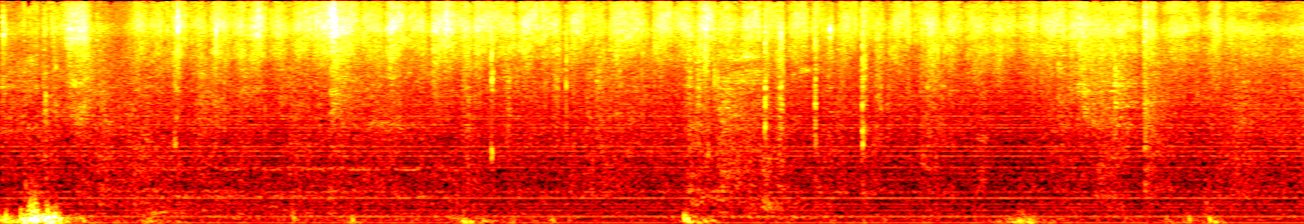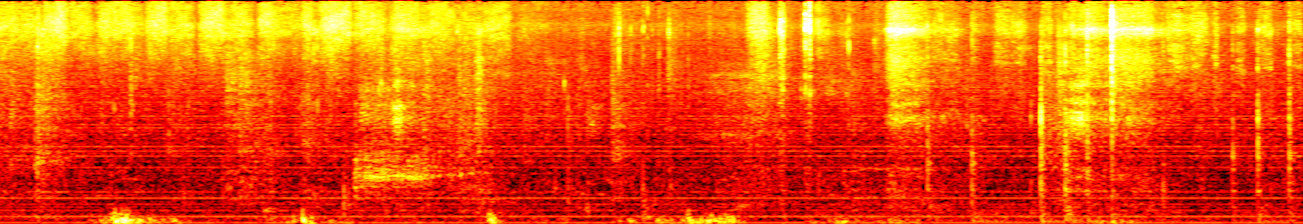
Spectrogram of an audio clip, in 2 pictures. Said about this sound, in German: jetzt muss ich mal kurz hier die Wand sauber machen, wenn ein Schwamm da ist.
